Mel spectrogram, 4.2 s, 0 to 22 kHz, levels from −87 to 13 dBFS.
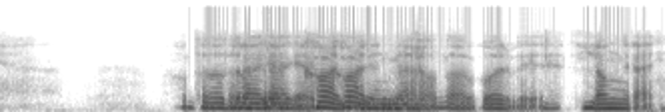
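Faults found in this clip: Steady 43.1 Hz buzz throughout, pitch and pace at normal, playback only 0.999 times speed. Block size mismatch (padded): a writer stage delivers short blocks into a reader expecting what fits a 1024-sample block, and each block's zero-filled tail gaps the audio at the block rate.

1.30 to 2.64 s: second, equally loud, full-band copy trailing by roughly 150 ms, dry, switching on and off abruptly. Doubled audio track, likely from a slower second capture path or misaligned edit.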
